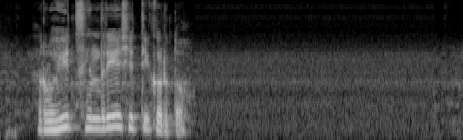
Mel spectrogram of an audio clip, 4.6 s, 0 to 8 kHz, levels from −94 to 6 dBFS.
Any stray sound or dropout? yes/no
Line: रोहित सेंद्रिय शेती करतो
no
